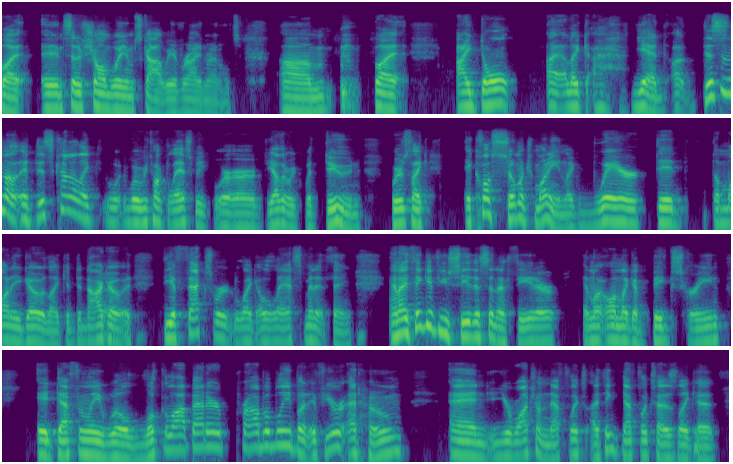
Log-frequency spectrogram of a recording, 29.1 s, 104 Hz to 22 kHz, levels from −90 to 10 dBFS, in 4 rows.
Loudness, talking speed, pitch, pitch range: -19 LUFS, 220 wpm, 145 Hz, 125-160 Hz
